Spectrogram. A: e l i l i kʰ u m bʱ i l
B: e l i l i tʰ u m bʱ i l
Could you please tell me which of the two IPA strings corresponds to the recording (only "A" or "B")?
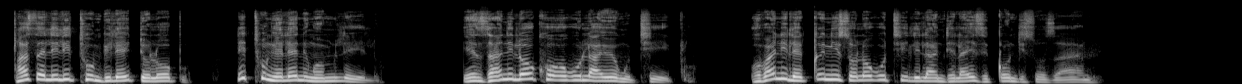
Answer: B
